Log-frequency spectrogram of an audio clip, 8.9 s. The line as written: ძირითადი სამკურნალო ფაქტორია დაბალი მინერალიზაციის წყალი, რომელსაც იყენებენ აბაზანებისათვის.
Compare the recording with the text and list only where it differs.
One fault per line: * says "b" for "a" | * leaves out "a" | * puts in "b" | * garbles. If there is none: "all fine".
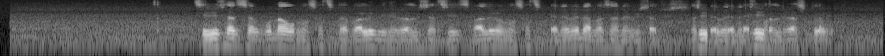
* says "რომელსაც" for "ფაქტორია"
* garbles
